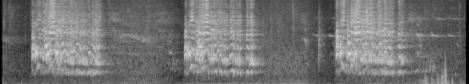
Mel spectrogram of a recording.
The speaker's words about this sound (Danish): Det er en kalkun. Den lever ikke ret meget længere.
